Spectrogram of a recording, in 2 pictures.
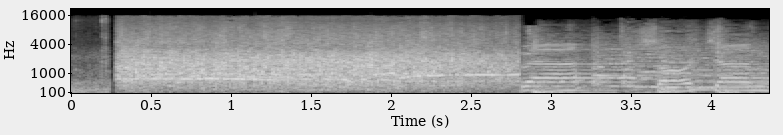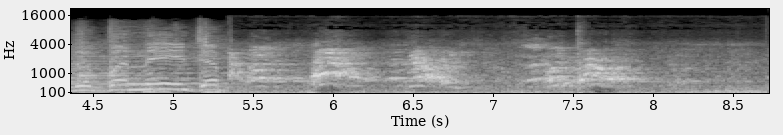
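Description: A dog barking in short, loud yaps close by, following a burst of applause-like noise, with talking over and around the barks.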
